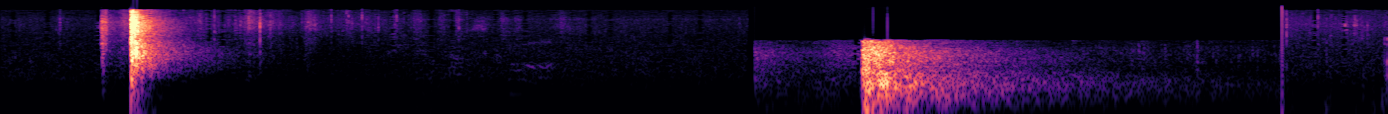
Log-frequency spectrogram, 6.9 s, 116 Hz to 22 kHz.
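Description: A homemade exploding arrow fitted with a primer strikes a wooden board about 50 feet away, producing a sharp crack, then a louder bang with a decaying rumble, and a final short snap, with quiet gaps in between.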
